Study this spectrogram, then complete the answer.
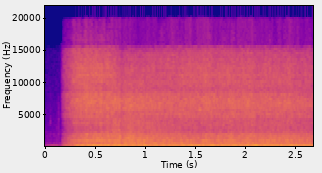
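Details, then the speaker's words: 1970 Dodge Super Bee with big-block Mopar 451 stroker (replacing stock 383 Magnum), carburettor being tuned: steady, deep, raised idle with even rumble and no misses while high idle, mixture and floats are set; high idle. "Larry was doing was Larry was setting the high idle on the carburetor. Get the mix right, get the floats right, and that's what he was doing there."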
